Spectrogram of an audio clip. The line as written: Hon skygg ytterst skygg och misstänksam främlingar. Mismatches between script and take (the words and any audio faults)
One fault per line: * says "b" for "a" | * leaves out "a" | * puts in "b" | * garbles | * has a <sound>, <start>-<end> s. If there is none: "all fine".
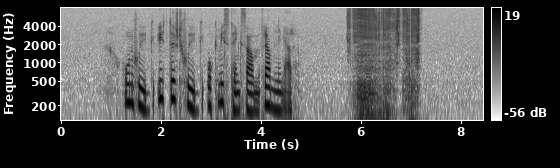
* has a squeak, 5.7-7.3 s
